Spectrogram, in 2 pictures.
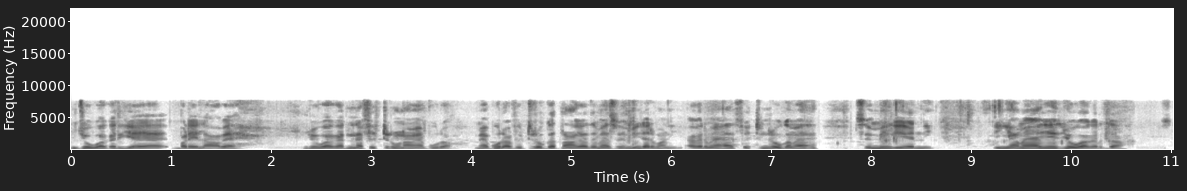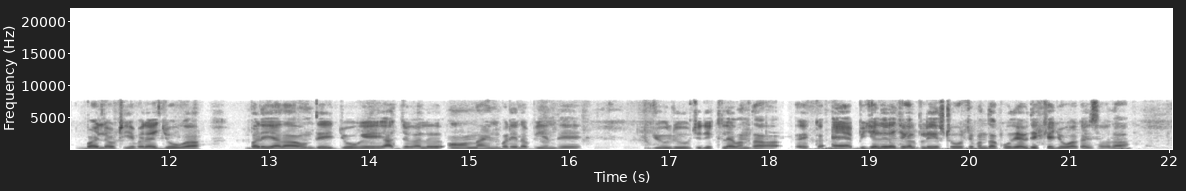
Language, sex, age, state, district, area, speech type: Dogri, male, 18-30, Jammu and Kashmir, Kathua, rural, spontaneous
